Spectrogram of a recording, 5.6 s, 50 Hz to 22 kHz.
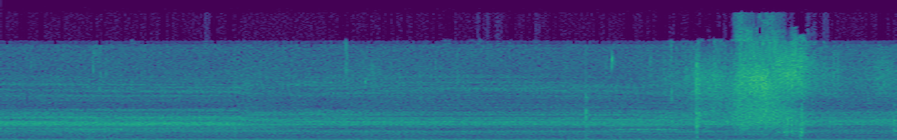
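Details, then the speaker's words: Supro amp with volume wide open, reading about 54–56 dB at the speaker; a faint steady hiss with low mains hum and no crackle. Quiet, healthy amp noise floor. "that's pretty darn quiet it picks up a little bit when we go all way the top"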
